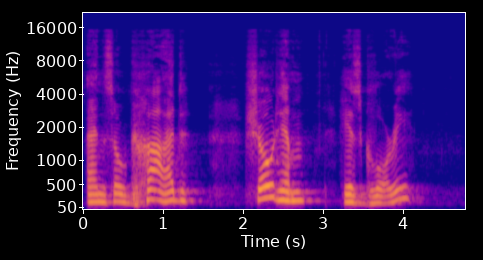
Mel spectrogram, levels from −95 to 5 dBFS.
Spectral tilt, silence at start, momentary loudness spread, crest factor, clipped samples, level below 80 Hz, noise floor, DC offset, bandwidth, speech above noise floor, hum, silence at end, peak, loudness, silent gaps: -7.5 dB/octave; 0.05 s; 13 LU; 18 dB; under 0.1%; -72 dBFS; -71 dBFS; under 0.1%; 15 kHz; 46 dB; none; 0.7 s; -8 dBFS; -26 LUFS; none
